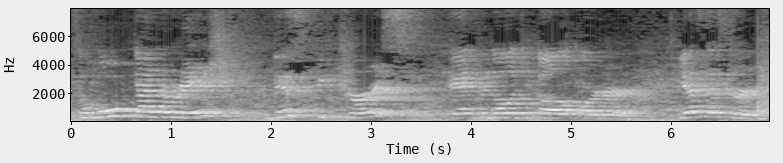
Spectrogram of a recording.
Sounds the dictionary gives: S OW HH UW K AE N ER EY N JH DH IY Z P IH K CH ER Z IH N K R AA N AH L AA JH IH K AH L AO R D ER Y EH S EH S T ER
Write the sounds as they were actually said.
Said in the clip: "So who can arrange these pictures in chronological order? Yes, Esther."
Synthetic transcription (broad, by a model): S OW HH UW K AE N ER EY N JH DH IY S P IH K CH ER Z IH N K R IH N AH L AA JH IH K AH L AO R D ER Y EH S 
